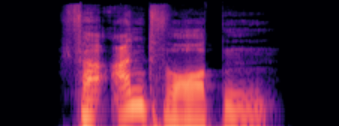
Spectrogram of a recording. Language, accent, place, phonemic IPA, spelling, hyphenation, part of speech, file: German, Germany, Berlin, /fɛʁˈʔantvɔʁtən/, verantworten, ver‧ant‧wor‧ten, verb, De-verantworten.ogg
- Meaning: 1. to take responsibility (for) 2. to answer, reply to something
